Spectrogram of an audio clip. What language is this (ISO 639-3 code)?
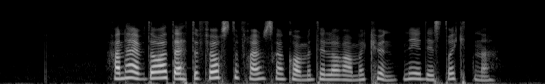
nor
